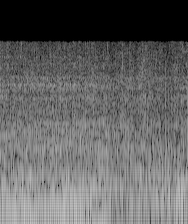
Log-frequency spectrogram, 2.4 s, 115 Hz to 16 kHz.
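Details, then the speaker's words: Suzuki DT 2.2 HP two-stroke outboard running in a test tank, throttle raised a little so cooling water jets faster from two holes; steady even buzz, no misses or knocks, running healthy. "If we pull on the throttle a little bit, that will come out a bit faster."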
